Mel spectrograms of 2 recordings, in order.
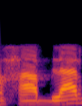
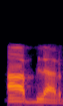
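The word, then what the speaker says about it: hablar: तो जैसे हमारे पास एक स्पेनिश का वर्ड है आबलार, तो आप इसको हाबलार नहीं बोलेंगे, आप इसको आबलार बोलेंगे।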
